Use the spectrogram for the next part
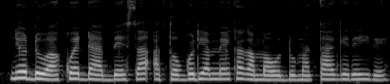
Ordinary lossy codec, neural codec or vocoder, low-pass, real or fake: none; none; none; real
